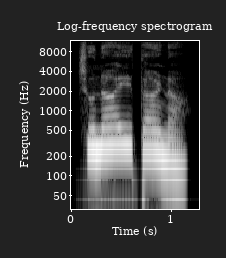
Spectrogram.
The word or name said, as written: ಚುನಾಯಿತಾಣ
